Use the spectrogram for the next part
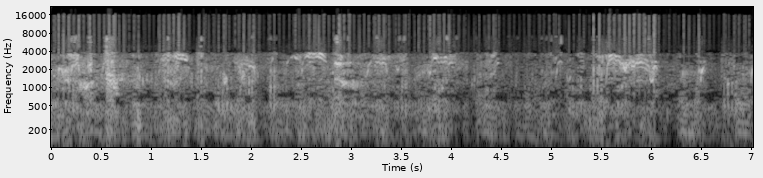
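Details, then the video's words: Several wild pigs jostle and feed in front of a webcam on 20 April 2010, producing a steady, busy mix of short grunts and higher squeals. Harsh, overlapping bursts come in quick succession, with a few louder squeals rising above the din. "Wild Pig Cam2: feeding"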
